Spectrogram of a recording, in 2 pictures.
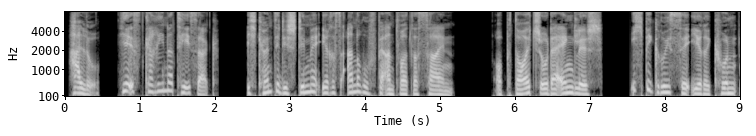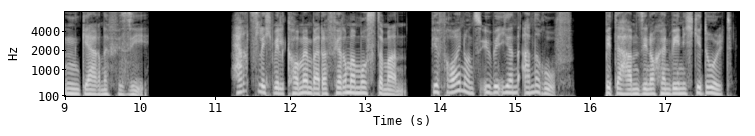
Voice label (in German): Sprecher Telefonansagen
